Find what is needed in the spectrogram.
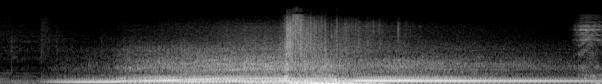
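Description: Outro sound effect: a low droning tone rises in pitch and swells to a loud boom about three seconds in. It then settles into a steady hum that slowly fades.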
